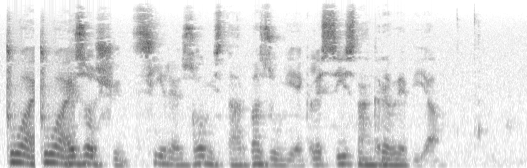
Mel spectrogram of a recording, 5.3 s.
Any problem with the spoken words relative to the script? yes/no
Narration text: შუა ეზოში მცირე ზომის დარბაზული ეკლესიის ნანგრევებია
yes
